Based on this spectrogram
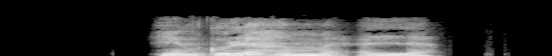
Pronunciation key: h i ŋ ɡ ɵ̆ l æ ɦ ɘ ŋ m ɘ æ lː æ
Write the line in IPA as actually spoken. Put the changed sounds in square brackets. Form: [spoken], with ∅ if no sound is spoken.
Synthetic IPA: h i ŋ [k] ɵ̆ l æ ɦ ɘ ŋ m ɘ æ lː æ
